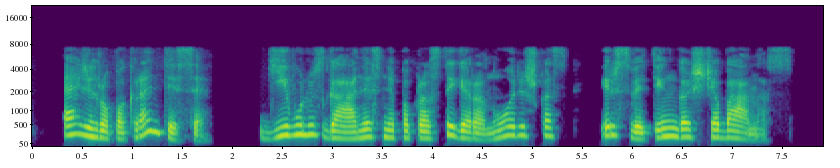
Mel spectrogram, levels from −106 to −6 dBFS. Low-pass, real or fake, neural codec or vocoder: 7.2 kHz; real; none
